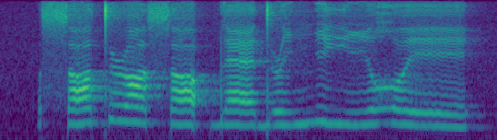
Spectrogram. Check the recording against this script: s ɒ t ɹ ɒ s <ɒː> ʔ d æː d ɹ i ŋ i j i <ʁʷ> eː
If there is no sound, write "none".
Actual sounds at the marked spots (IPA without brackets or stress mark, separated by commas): ɒː, ʁʷ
